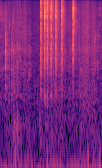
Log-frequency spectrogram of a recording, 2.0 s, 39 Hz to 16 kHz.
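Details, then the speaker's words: Makita DDF453 cordless drill (2021) with German Röhm keyless chuck turned by hand: quick run of six or seven crisp clicks as the chuck tightens and is turned back to lock; normal ratchet locking. "характерные щелчки патрон затянулся и теперь необходимо провернуть его назад слышите щелчок произошел"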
